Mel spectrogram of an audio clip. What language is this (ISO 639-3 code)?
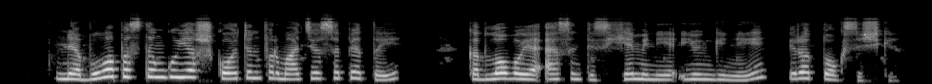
lit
